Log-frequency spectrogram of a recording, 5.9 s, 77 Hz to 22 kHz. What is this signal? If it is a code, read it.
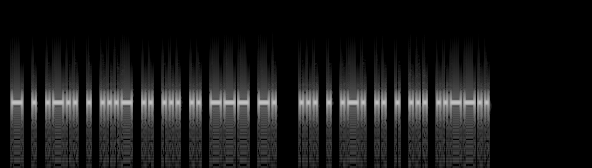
Morse code, heard as a keyed tone, about 36 wpm, 700 Hz. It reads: TELEVISION SERIES?
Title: Sentences from Top 1000 Words - Review Part 5 - 35wpm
